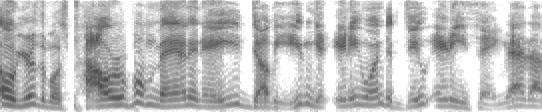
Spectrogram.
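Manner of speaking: play-acted, sneering, sarcastic, slow, snarky mocking tone. Retelling a remark on a played clip: snarky mocking tone. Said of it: "the snarky, like".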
